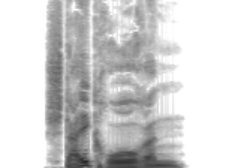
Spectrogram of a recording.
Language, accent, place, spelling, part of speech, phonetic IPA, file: German, Germany, Berlin, Steigrohren, noun, [ˈʃtaɪ̯kˌʁoːʁən], De-Steigrohren.ogg
- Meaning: dative plural of Steigrohr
